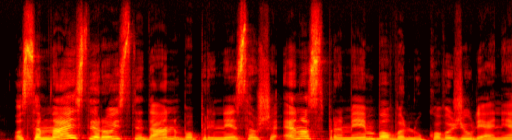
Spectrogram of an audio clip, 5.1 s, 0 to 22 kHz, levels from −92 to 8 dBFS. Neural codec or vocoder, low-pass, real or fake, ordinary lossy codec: none; none; real; none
